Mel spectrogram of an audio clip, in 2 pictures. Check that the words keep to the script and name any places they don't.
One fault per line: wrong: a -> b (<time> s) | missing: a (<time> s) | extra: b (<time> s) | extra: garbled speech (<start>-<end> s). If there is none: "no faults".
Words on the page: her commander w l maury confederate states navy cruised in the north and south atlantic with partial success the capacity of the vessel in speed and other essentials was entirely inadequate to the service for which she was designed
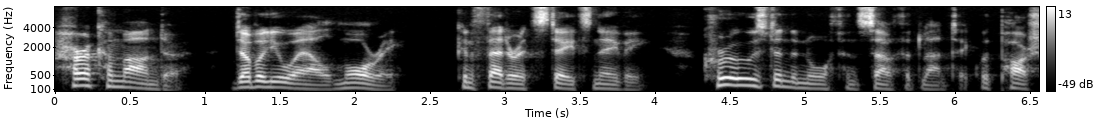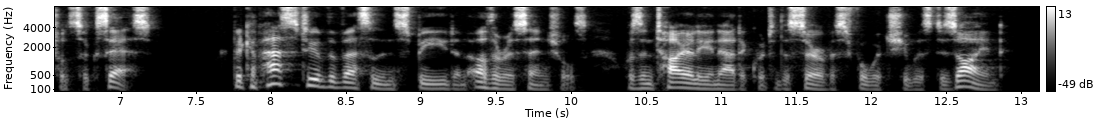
no faults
